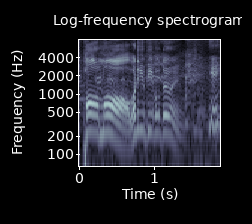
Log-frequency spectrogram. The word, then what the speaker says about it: Pall Mall: I went to Pell Mell. What the hell? It says Pall Mall.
